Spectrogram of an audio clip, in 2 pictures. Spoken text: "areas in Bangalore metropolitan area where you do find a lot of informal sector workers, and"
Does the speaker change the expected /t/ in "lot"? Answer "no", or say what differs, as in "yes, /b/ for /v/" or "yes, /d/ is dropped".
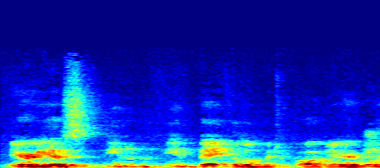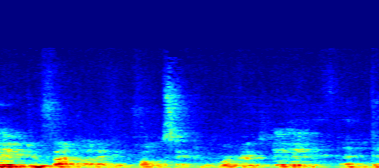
yes, /t/ is dropped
